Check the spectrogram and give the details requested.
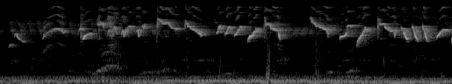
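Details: Pleci, a white-eye, singing energetically as tutor material for young caged birds: dense, high, rapid twittering of swooping chirps, nearly unbroken, with a faint low hum beneath.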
